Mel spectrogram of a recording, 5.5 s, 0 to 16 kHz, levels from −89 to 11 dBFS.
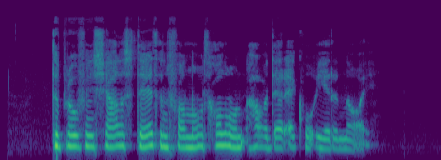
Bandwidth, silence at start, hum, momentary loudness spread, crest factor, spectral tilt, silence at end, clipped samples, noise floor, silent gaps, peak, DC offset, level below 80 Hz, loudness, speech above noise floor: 9 kHz; 0.65 s; none; 12 LU; 22 dB; -6 dB/octave; 0.9 s; under 0.1%; -79 dBFS; none; -4 dBFS; under 0.1%; -70 dBFS; -27 LUFS; 53 dB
